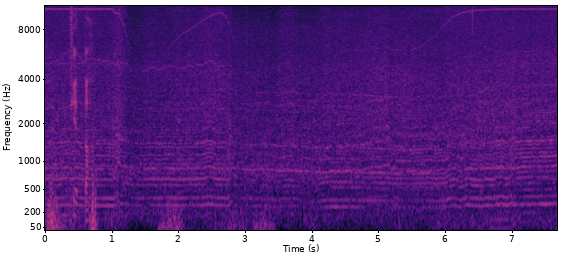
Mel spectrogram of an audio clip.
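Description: A racing car engine whines at high revs, dropping in pitch on gear changes and braking, then rising again.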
